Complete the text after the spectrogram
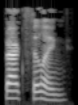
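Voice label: "backfilling", British English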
